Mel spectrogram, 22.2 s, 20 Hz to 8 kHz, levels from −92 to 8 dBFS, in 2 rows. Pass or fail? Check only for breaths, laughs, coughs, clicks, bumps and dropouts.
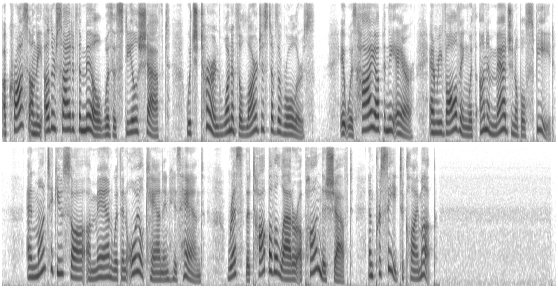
pass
